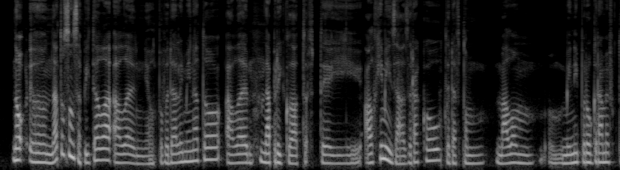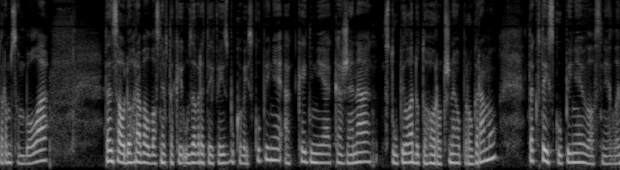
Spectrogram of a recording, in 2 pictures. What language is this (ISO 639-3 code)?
slk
